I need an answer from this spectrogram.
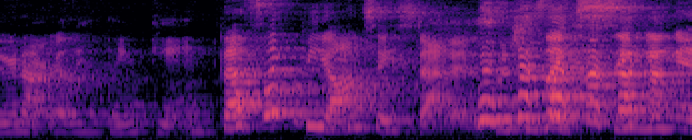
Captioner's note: laughing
